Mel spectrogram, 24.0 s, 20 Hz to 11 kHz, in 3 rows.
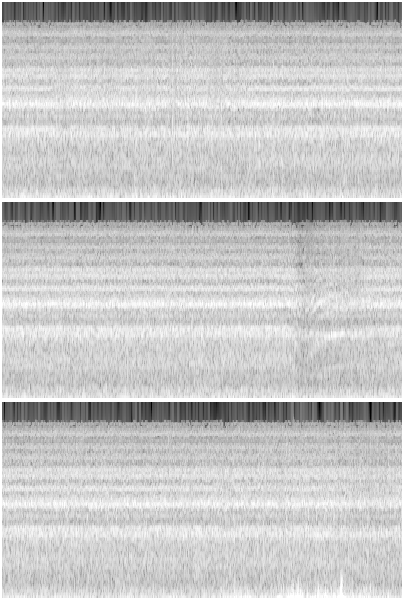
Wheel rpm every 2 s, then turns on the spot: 160, 160, 160, 160, 160, 160, 160, 140, 160, 160, 160, 160.
none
